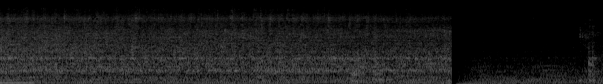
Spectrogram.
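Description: Rabbit pieces frying in a hot pan, with soy sauce poured in; a steady sizzle that cuts off suddenly about four and a half seconds in, leaving a much quieter hiss.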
